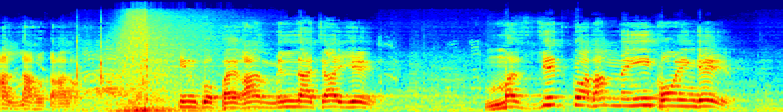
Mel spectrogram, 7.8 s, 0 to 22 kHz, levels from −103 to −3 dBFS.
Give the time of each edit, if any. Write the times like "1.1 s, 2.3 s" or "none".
1.2 s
